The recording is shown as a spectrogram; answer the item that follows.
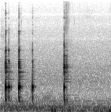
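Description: Four short, sharp clicks, three in quick succession and then one more about a second in: a person clicking their tongue to call a dog.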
